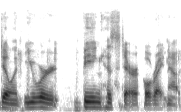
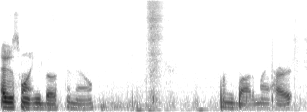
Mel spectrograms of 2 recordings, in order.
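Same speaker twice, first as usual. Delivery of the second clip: muffled, as if under a blanket; 3 dB quieter than usual. Speaking to the other two, sounding muffled like under a blanket. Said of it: "Why do you sound like you're under a blanket".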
